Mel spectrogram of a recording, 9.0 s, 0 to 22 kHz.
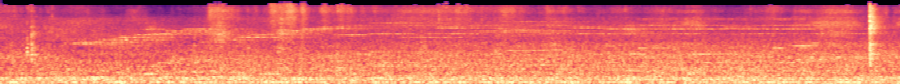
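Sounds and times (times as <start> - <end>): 
train sounds on the Keihin-Tohoku Line south of Kawasaki: 0.0 - 9.0.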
